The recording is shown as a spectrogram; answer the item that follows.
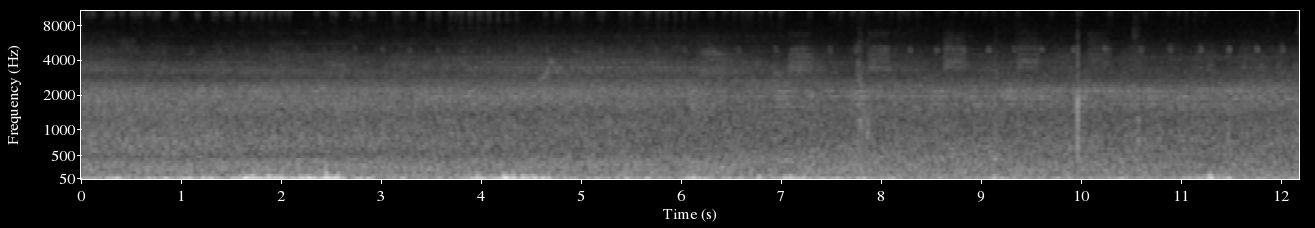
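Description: Wind buffeting the microphone in low gusts over a steady rushing background; the gusts ease after about four seconds.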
